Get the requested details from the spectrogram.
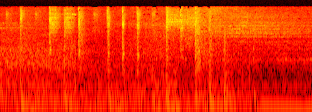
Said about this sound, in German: So, ich laufe jetzt hier wieder über den Kudamm. Da ist der Bus. Hello. Wieso sind denn Menschen im Bus?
